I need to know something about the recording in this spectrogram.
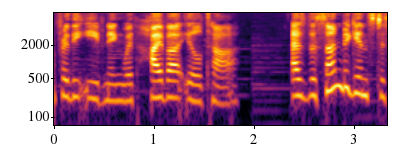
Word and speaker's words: iltaa: The second word, iltaa, sounds like iltaa, with the emphasis on the first syllable.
